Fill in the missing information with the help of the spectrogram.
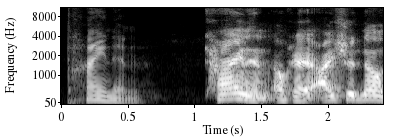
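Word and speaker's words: Tynion: um and that's the guy james last name tinian or i just discovered it's pronounced tynan tynan okay i should know that because he's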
